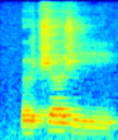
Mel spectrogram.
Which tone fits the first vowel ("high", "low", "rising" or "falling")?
low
